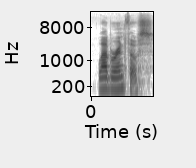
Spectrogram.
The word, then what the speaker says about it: Labyrinthos: tarot card app yes how do you pronounce that i'm dumb where is it the l1 down here labrunos labyrinthos you nailed it all right so this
